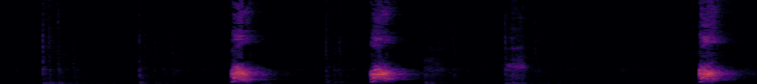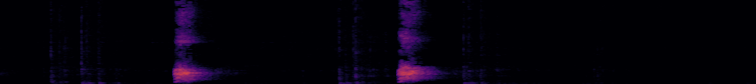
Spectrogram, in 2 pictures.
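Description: Small fluffy dog barking at fireworks on the television: five loud single barks, one to two seconds apart, with fainter sounds in between.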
